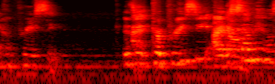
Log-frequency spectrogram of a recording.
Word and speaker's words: caprese: Oh, in Italy, it's caprese.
